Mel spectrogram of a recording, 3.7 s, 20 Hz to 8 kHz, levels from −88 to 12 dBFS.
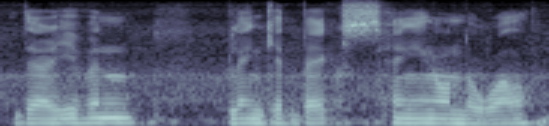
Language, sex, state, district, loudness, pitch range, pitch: English, male, Nagaland, Dimapur, -15 LUFS, 105-110 Hz, 105 Hz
